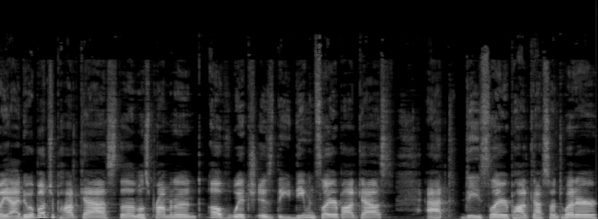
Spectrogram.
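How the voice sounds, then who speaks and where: Moderate pace, very clean recording with a silent background. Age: 20s. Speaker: podcaster guest. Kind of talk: casual chat.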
